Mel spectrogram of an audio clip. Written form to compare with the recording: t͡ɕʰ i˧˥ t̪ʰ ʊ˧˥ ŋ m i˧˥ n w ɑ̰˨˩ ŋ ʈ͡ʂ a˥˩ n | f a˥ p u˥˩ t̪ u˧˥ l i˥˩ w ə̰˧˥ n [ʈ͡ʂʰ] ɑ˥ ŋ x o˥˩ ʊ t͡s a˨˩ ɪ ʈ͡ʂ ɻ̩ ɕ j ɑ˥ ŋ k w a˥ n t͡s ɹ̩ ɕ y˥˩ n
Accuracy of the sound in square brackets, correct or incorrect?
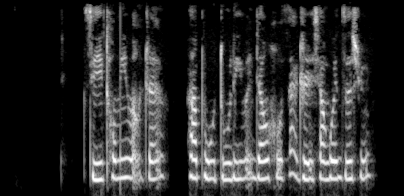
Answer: incorrect: ʈ͡ʂ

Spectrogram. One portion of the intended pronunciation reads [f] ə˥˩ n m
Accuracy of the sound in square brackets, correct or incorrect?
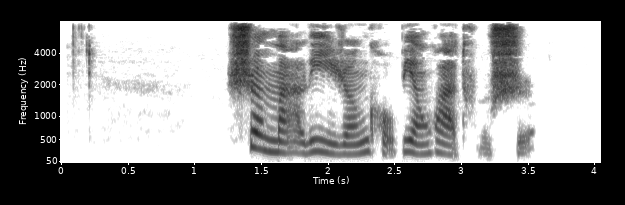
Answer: incorrect: ʂ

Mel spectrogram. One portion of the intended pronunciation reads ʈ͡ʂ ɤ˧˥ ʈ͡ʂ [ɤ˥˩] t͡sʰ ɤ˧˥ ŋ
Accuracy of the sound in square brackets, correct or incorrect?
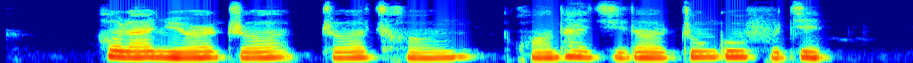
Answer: incorrect: ɤ˧˥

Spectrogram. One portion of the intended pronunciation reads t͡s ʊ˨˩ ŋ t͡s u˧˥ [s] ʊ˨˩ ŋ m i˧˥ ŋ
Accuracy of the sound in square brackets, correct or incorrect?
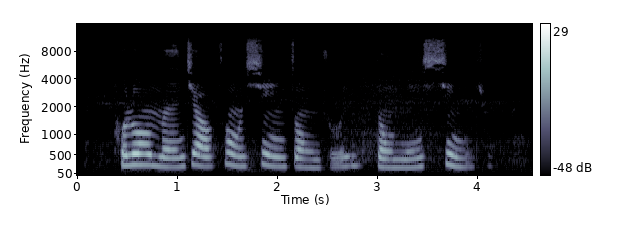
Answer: incorrect: t͡s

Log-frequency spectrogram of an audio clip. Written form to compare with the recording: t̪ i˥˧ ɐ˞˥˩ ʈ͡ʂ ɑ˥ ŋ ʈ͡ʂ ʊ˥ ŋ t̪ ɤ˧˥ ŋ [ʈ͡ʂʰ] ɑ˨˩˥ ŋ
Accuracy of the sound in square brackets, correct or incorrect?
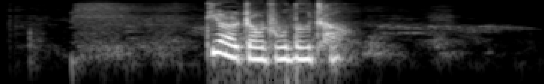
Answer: correct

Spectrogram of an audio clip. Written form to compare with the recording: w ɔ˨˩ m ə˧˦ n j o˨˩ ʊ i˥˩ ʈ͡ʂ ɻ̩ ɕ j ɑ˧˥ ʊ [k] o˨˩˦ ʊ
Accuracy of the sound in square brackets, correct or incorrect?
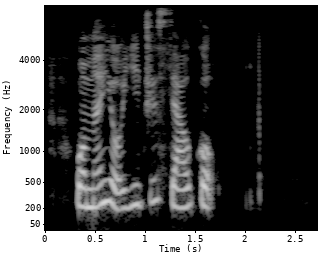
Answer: correct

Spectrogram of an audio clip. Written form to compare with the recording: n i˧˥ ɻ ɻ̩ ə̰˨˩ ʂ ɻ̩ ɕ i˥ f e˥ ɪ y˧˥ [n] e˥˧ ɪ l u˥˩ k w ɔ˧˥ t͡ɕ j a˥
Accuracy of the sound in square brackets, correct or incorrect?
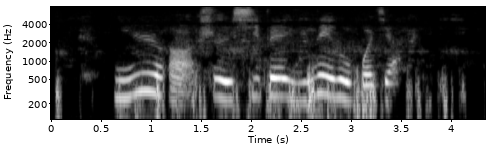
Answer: correct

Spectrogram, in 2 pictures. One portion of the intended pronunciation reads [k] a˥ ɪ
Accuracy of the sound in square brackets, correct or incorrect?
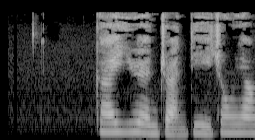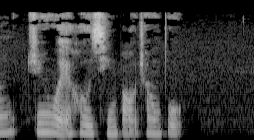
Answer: correct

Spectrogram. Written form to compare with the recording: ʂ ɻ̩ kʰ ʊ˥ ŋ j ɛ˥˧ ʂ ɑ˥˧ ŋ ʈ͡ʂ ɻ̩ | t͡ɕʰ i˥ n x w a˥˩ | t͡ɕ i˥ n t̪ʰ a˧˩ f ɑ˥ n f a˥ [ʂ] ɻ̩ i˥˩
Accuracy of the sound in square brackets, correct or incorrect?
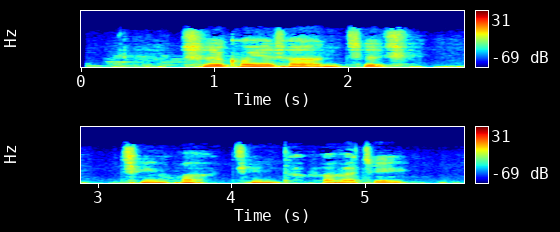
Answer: incorrect: ʈ͡ʂ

